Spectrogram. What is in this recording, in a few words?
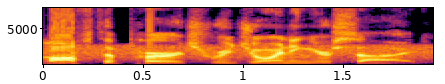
Radio pilot Wingman Rejoin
